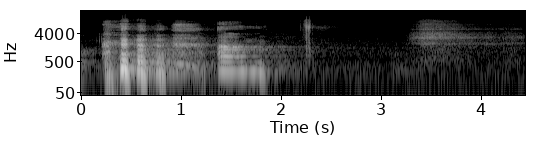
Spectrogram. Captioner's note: laughing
